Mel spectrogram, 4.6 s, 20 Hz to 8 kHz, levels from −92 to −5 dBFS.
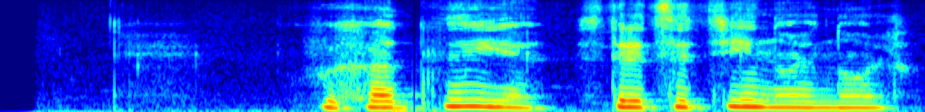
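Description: At 2.06 to 2.09 s, the speech drops into a hard-edged hole about 20 ms long. This is packet loss on an ADPCM call, roughly one packet's worth. The gap is filled with silence. The decoder's predictor and step size then no longer match the sender's. When the speech returns, it comes back with brief, slight distortion, settling over tens of milliseconds. The clean 7 kHz wideband of the G.722 coding surrounds it.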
